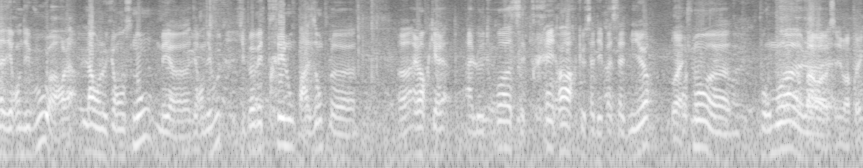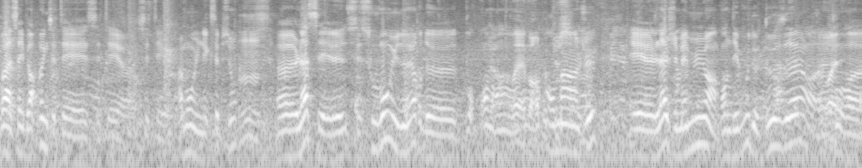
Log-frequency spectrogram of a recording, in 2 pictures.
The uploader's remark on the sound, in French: Pré-Gamescom 2018 (enregistré dans le train).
